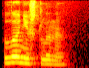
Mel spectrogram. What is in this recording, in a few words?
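"лӧньыштлыны", Komi, female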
